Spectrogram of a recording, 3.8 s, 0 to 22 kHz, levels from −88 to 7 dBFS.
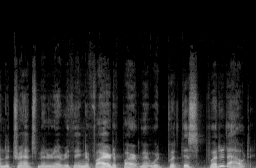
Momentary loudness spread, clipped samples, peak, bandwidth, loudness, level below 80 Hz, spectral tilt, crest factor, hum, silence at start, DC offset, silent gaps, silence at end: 9 LU; under 0.1%; 0 dBFS; 13.5 kHz; -21 LUFS; -46 dBFS; -6.5 dB/octave; 20 dB; none; 0 s; under 0.1%; none; 0.15 s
